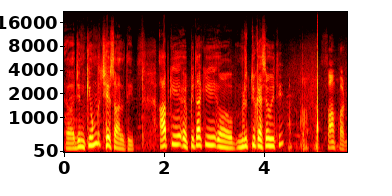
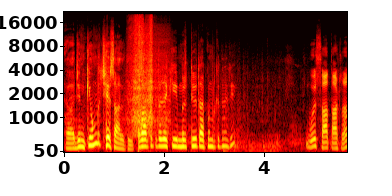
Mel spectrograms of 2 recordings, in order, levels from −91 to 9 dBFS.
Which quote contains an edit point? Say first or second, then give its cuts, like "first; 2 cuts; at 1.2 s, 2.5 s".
second; 1 cut; at 1.5 s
